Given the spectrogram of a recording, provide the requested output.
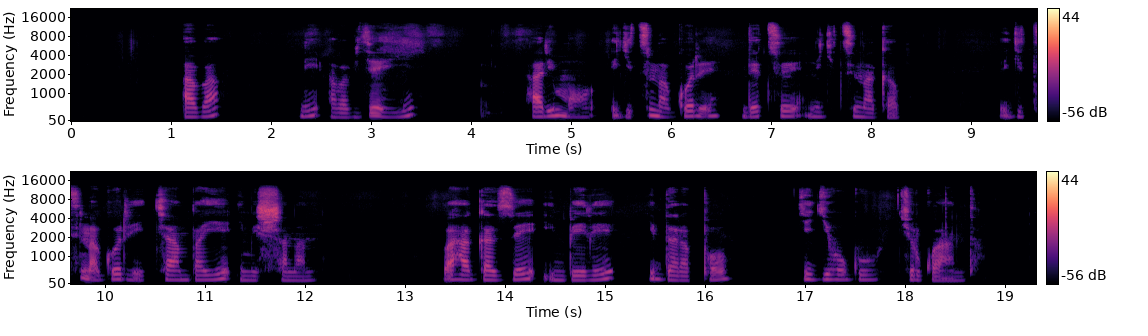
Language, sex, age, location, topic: Kinyarwanda, female, 18-24, Kigali, government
